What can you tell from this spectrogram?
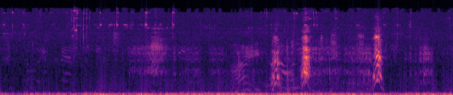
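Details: Dog at a dog park making a strange sound: a few high, wavering whining yips near the middle, rising and falling in pitch, over a heavy, constant low rumble and faint background voices.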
